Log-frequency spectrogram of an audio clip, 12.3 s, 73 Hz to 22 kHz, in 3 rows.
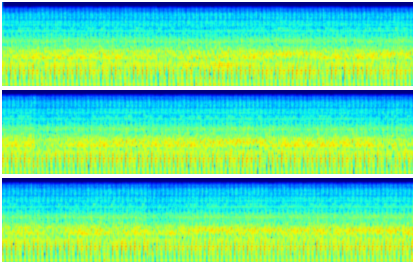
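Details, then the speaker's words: John Deere D110 mower engine test-running after a full rebuild with a new head gasket, done after a detached flywheel magnet was found: steady, even mid-pitched idle at about four beats per second, no knocking or misses. Possible valve-cover oil leak, maybe burn-off. Normal running. "foreign whoa i said seems to run good oh so good"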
